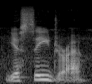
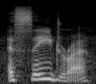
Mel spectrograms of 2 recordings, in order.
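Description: First: The name begins with a pronounced Y sound. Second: The name begins without any Y sound. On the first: The speaker calls it wrong. "I was saying it wrong in my head" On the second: The speaker calls it right. "it is pronounced with the Y silent"

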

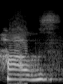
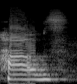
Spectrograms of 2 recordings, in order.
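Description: No difference in how they are said.

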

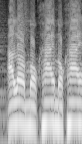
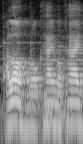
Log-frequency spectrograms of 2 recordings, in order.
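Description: First: The voice is very close and sounds distorted. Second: The voice is about a meter away, sounding distant. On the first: "mình để cái miệng mình gần vào cái micro" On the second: "bây giờ mình sẽ để xa nha"

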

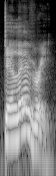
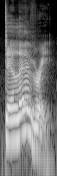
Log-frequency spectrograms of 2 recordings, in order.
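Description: First: It has a smooth r and a vague 'dele' vowel. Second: It has a smooth r and a vague 'dele' vowel.

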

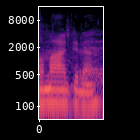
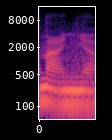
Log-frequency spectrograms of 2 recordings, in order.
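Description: First: The 'gn' is a separate g and n. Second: The 'gn' sounds like 'ny', Italian style. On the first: "in inglese la pronunciano Magna" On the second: "dovrebbe essere Magna"

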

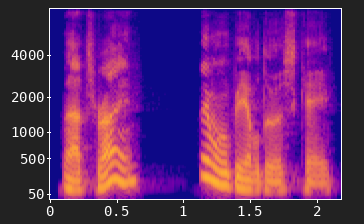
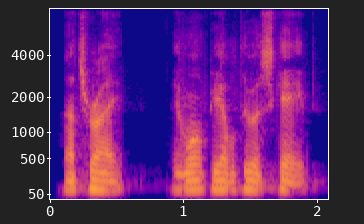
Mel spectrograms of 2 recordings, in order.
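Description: First: It is said in the voice used for Faust. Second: It is said in the voice used for Mephisto.

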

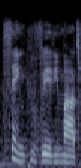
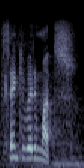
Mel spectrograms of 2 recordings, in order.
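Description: First: It is said with a put-on Russian accent. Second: It is said in his ordinary accent.

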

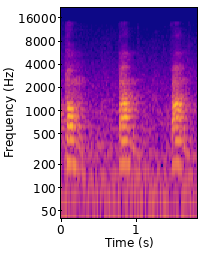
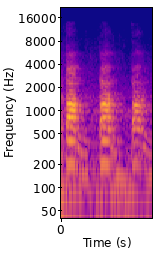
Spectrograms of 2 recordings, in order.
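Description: First: The beats come slowly with gaps between them. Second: The beats come quickly one after another. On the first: The weapon fires at a lower rate. "c'ha il ratio di fuoco molto più basso" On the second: The weapon fires at a higher rate. "l'altra era più veloce a sparare"

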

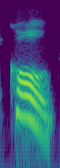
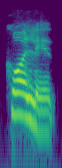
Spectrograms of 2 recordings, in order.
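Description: First: The ending is a plain D sound. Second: The ending is an extra syllable. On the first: The speaker calls it right. "We say called" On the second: The speaker calls it wrong. "we don't say call it"

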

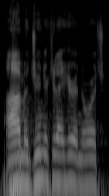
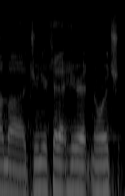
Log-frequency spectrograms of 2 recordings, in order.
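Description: First: It is said loudly. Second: It is said quietly.

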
